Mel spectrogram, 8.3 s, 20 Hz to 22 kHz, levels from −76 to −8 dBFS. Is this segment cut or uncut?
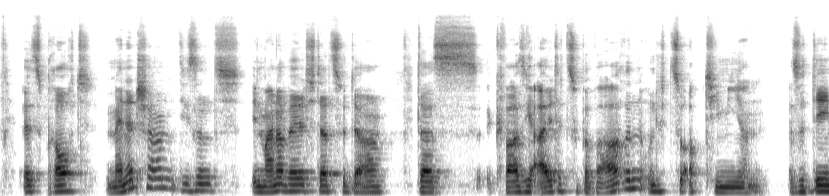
cut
